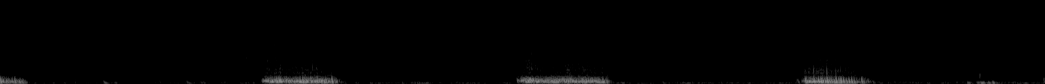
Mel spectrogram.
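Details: Boerboel puppy snoring: three low, rumbling snores on the in-breath, spaced about every 2.7 seconds, with quiet breathing between them.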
